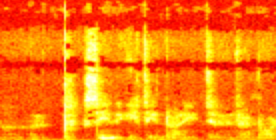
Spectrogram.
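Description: A woman quietly whispering numbers under her breath as she counts the compartments of a plastic bead storage case, with a light tap of a fingertip on the plastic lids about half a second in.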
